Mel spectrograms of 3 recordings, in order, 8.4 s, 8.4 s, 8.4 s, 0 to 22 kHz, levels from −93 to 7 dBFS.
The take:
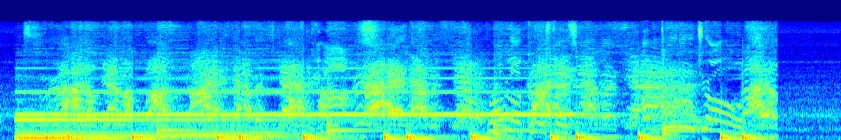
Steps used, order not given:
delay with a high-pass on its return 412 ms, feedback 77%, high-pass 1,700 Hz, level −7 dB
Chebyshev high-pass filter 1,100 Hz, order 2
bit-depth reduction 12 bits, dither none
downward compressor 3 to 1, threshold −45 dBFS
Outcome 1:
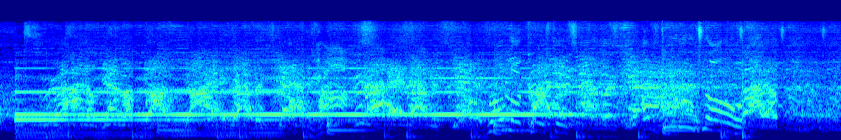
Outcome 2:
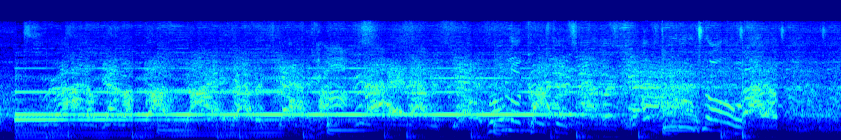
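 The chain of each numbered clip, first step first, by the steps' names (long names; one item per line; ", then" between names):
Chebyshev high-pass filter, then downward compressor, then delay with a high-pass on its return, then bit-depth reduction
Chebyshev high-pass filter, then bit-depth reduction, then downward compressor, then delay with a high-pass on its return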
